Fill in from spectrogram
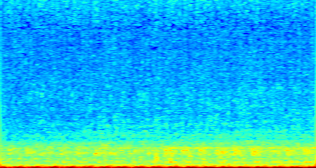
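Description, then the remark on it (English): A boat engine passes, its low, steady rumble growing slightly louder over a few seconds, heard from a boat that someone lives on. There is no talking over the quiet drone. “If you can hear, there's a boat going past.”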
